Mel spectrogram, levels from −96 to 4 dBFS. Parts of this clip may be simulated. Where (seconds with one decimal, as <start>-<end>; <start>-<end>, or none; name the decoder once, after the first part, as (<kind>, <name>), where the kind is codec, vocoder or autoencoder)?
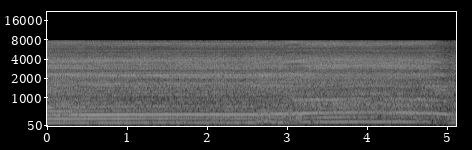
0.0-5.1 (autoencoder, DAC-VAE)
